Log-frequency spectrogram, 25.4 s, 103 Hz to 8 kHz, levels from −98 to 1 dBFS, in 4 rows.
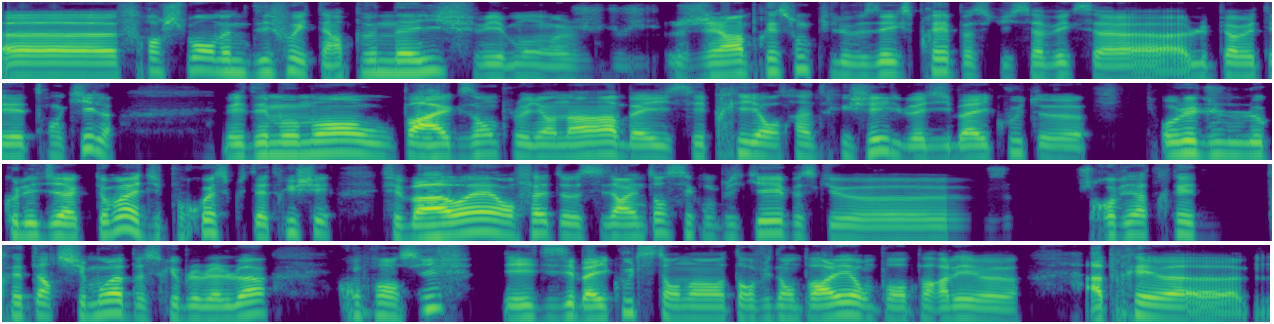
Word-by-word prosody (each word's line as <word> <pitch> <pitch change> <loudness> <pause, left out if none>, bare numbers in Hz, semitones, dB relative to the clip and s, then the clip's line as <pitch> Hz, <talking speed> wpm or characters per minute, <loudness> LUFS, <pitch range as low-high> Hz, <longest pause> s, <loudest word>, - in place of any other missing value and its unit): Heu, 130 0 +5
franchement 170 +2 -2
même 155 -1 -3
des 150 +2 -7
fois, 165 +1 -4
il - - -5
était 115 - -4
un 115 - -2
peu 150 0 -9
naïf 150 +3 -2
mais 120 0 -3
bon, 115 -2 -9
heu, - - -10
je 100 - -17
je 110 - -23 0.3
j'ai 120 +2 -3
l'impression 160 +6 +1
qu'il 135 -6 -16
le 130 - -8
faisait 125 +4 -3
exprès, 150 +5 -1
parce 125 -5 -10
qu'il 115 - -15
savait 125 +2 -5
que - - -9
ça 110 0 0
lui 125 -1 -9
permettait 130 +1 -2
d'être 130 - -2
tranquille, - - -4 0.6
mais 130 0 -1
des 140 +2 -2
moments 150 +3 +3
où 135 -3 -6
par 125 +2 +9
exemple, 135 +2 -1
il - - -4
y - - -1
en 125 0 -2
a - - +3
un, 140 +1 +5
bah, 120 -1 0
il 120 -2 -2
s'est 130 - -7
pris 150 -2 -2
en 130 - 0
train 130 +1 -5
de 120 - -14
tricher, 165 +2 -3
il 155 - -8
lui 115 -1 -2
a - - -1
dit: 115 0 -9
«Bah 120 0 +2
écoute, 155 +3 -10
heu», 115 -2 -5 0.4
au 145 - -1
lieu 155 0 +4
du 140 - -7
le 140 0 -6
coller 145 0 -4
directement, 145 +7 +2
il 210 - +9
a - - +7
dit: 130 -6 -10
«Pourquoi 130 +7 -3
est-ce 155 - -6
que - - -20
tu - - -1
as 135 - -2
triché?» 165 -2 -2 0.3
Il - - -11
fait: 130 - -3
«Bah, 130 +3 +11
ouais 175 +2 +7
en 155 -3 +4
fait, 160 -1 -1
heu, 140 - -2
ces 130 - -6
derniers 135 0 +3
temps 165 - -4
c'est 145 -1 -6
compliqué 135 +4 -3
parce 140 -4 -7
que, 125 - -8
heu, 115 -1 -7
je 110 - -21 0.4
je - - -12
reviens 145 +1 -1
très 155 0 -3 0.3
très 150 - -4
tard - - 0
de - - -9
chez - - +2
moi 170 +3 +4
parce 130 -3 -6
que - - -4
blablabla». 130 +6 +1 0.3
Compréhensif 155 - -3 0.2
et 130 - +2
il 135 - -1
disait: 130 +3 -3
«Bah, 125 - +7
écoute, 170 +7 -3
si - - -3
tu - - -2
en 125 -1 -1
as - - -7
tu - - -4
as - - -3
envie 130 +1 -13
d'en 125 -1 -4
parler, 135 +5 +5
on 140 -4 +1
peut 125 - -8
en 120 - -2
parler, 125 +2 0
heu, 115 -2 -2 0.3
après, 155 -1 +3
hem, 125 - +1
130 Hz, 285 wpm, -23 LUFS, 125-150 Hz, 0.6 s, Bah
